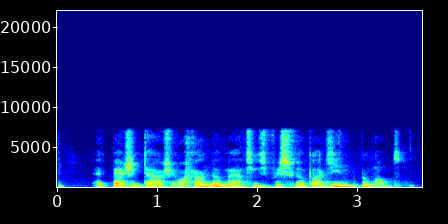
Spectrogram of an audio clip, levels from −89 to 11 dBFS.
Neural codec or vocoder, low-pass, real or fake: codec, 16 kHz, 0.5 kbps, FunCodec, trained on LibriTTS, 25 frames a second; 7.2 kHz; fake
